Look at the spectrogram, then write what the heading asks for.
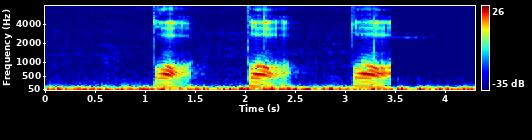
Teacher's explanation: the top side of the tip of the tongue touches the gums of upper 2 front incisors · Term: letter Ta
